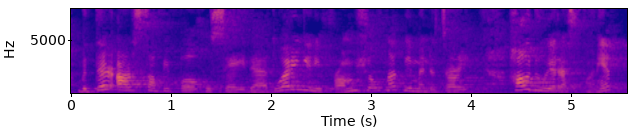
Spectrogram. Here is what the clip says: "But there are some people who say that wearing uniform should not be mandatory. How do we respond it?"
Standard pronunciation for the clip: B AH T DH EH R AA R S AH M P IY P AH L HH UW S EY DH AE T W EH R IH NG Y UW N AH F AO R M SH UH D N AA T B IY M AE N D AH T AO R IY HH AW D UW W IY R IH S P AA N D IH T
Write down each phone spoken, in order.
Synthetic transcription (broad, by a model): B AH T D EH R AA R S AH M P IY P AH L HH UW S EY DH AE T W EH R IH NG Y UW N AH F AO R M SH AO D N AA T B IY M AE N D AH T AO R IY HH AW D UW W IY R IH S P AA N IH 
